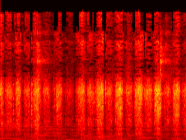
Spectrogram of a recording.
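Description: A cactus pad is rubbed hard across a hand grater into a soupy mush, quick rhythmic rasping strokes at close range, about four or five per second, with no talk.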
